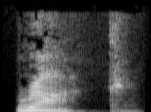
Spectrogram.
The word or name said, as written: rok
